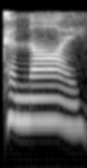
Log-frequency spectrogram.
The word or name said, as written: canaille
